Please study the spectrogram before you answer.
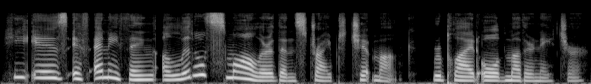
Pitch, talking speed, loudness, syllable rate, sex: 225 Hz, 140 wpm, -16 LUFS, 4.4 syllables/s, female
